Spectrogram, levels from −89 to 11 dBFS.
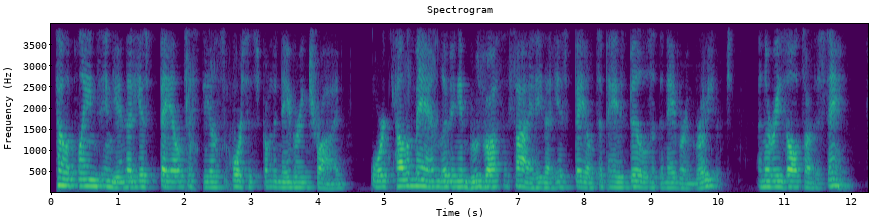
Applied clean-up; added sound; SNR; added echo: neural mask model DeepFilterNet 3.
